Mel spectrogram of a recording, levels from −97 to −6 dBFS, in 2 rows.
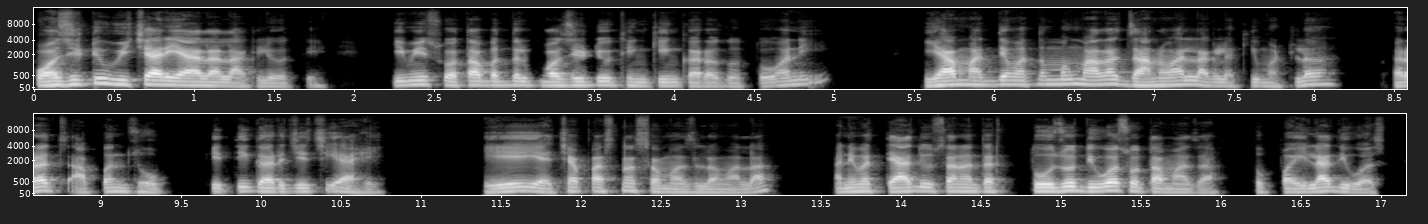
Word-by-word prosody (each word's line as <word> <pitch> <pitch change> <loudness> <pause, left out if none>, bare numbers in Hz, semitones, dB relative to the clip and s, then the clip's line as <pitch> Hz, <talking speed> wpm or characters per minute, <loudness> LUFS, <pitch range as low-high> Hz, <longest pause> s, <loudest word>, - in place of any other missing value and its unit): ...Positive 155 +9 +4
विचार 155 -1 +7
यायला 125 -4 +6
लागले 100 -2 -3
होते 95 -2 -12 0.5
की 130 - -2
मी 150 +2 0
स्वतःबद्दल 130 -2 +1
पॉझिटिव्ह 125 +2 0
थिंकिंग 115 -1 -5
करत 105 -1 -2
होतो 100 +2 -7
आणि 155 +3 -6 0.7
या 135 +4 +7
माध्यमातनं 145 +1 -1
मग 165 +1 -2
मला 160 0 +3
जाणवायला 130 +4 +2
लागलं 115 -5 -2
की 115 - -6
म्हटलं 115 +9 -5 0.4
खरंच 145 +2 +2
आपण 125 0 -4
झोप 105 -3 -7 0.3
किती 125 +4 -5
गरजेची 115 0 0
आहे. 100 -5 -2 0.7
हे 130 +5 +1
याच्यापासनं 130 +5 -1
समजलं 100 -5 -5
मला 95 0 -6 0.4
आणि 115 +2 -2
मग 130 0 +1
त्या 120 0 +6
दिवसानंतर 125 -2 -1 0.2
तो 130 0 +6
जो 145 +3 +4
दिवस 145 +2 +3
होता 120 -5 +1
माझा 95 -3 -6 0.3
तो 110 - -6
पहिला 110 +4 +2
दिवस 105 -9 -4
125 Hz, 150 wpm, -24 LUFS, 110-140 Hz, 0.7 s, विचार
